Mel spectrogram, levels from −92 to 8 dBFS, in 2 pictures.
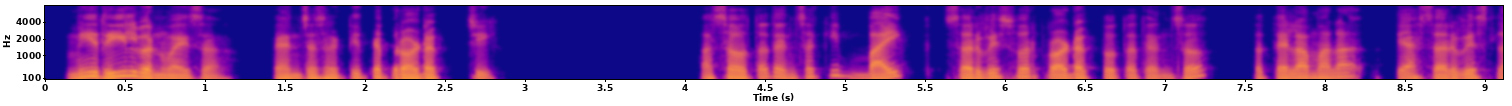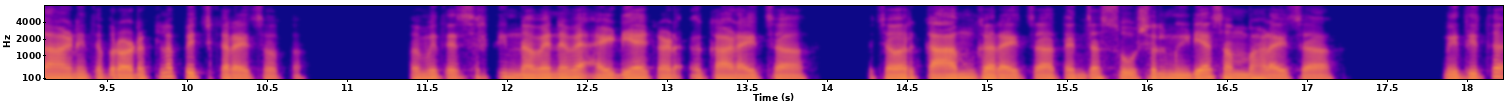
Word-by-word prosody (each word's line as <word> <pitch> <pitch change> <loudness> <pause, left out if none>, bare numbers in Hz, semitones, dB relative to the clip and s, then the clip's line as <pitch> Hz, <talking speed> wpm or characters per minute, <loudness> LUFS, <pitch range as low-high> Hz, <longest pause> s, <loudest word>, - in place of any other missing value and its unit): मी 160 +7 +5
reel 175 +4 +7
बनवायचा 110 - +2 0.3
त्यांच्यासाठी 120 +1 0
त्या 150 +2 +1
प्रॉडक्टची. 120 -3 +2 1.4
असं 135 +5 +1
होतं 140 +2 +2
त्यांचं, 150 -1 -1
की 210 - -3 0.2
बाईक 130 +9 +4 0.3
सर्व्हिसवर 150 +5 +2
प्रॉडक्ट 130 +1 +2
होतं 110 -1 -2
त्यांचं. 105 - -2 0.3
तर 130 - -4
त्याला 135 +2 +3
मला 145 +3 +1 0.3
त्या 140 0 0
सर्व्हिसला 135 +4 +1
आणि 130 0 +1
त्या 140 - -5
प्रॉडक्टला 125 +6 +1
पिच 160 -2 -1
करायचं 110 -5 -1
होतं. 100 - -9 0.7
तर 125 - -2
मी 140 - 0
त्याच्यासाठी 140 +1 -6
नवे-नवे 125 +4 +2
आयडिया 115 +3 +1
काढा 110 -2 -3
काढायचा, 110 -1 0
त्याच्यावर 120 +2 -3
काम 120 +3 +3
करायचा, 110 -4 +1
त्यांचा 115 +2 -3
सोशल 120 +2 -2
मीडिया 130 +2 +2
सांभाळायचा. 110 -6 -1 0.7
मी 125 - 0
तिथं 145 +4 -1
125 Hz, 140 wpm, -23 LUFS, 115-140 Hz, 1.4 s, reel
